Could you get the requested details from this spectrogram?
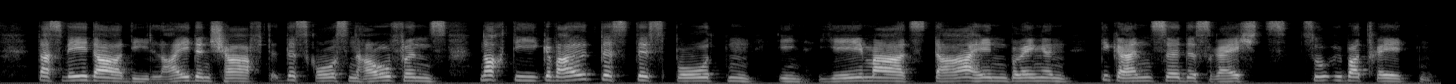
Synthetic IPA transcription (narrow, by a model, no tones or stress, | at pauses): d̥asveːdɐdiːlaɪdənʃaftd̥ɛsɡ̥ʁoːsn̩ɦaʊfənsnɔχd̥iːɡəvalt̚d̥ɛsd̥ɛsb̥oːtn̩ | iːnjeːmaːlsd̥ahɪnbʁɪŋən | d̥iːɡʁɛnt͡sədɛsʁɛçt͡st͡suyːbɐtʁ̥eːtn̩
